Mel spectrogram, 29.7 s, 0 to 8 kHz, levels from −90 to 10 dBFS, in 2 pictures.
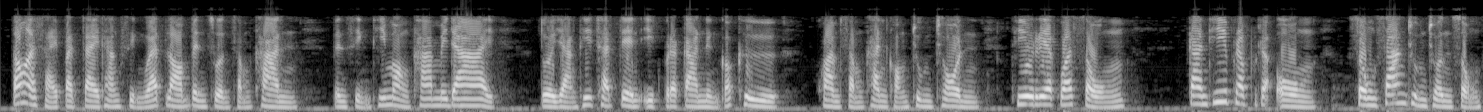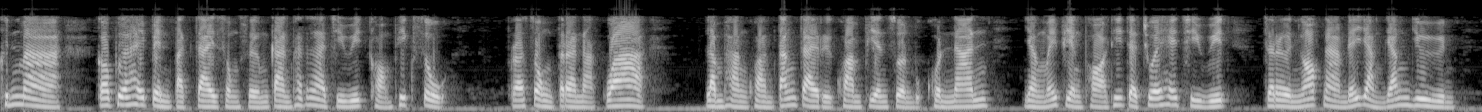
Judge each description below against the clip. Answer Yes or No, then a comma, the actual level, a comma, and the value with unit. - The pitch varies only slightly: No, average, 4.2 semitones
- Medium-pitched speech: Yes, medium, 155 Hz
